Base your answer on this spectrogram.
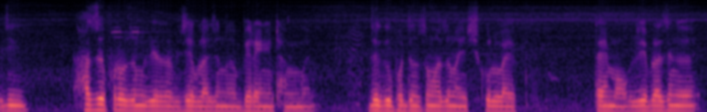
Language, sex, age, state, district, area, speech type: Bodo, male, 18-30, Assam, Udalguri, urban, spontaneous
